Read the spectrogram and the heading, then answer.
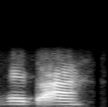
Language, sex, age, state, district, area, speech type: Assamese, female, 45-60, Assam, Nagaon, rural, conversation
